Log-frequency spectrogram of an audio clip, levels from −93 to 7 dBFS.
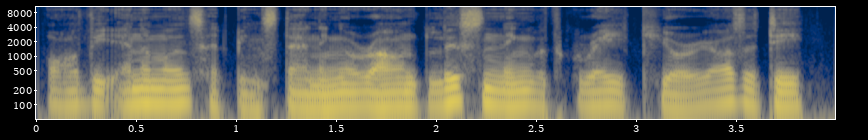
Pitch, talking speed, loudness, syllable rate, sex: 90 Hz, 165 wpm, -17 LUFS, 5.3 syllables/s, male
